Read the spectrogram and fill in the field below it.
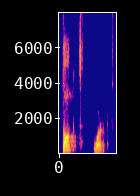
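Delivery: "Talked, worked" each ending in a hard T; one syllable each, crisp final T; explosive final T. Shown as a demonstration. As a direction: spit out the closing T of both words. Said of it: "como una T explosiva".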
